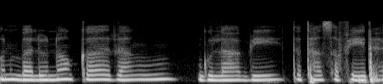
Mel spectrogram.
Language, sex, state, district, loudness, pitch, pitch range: Hindi, female, Jharkhand, Deoghar, -15 LUFS, 210 Hz, 205-225 Hz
